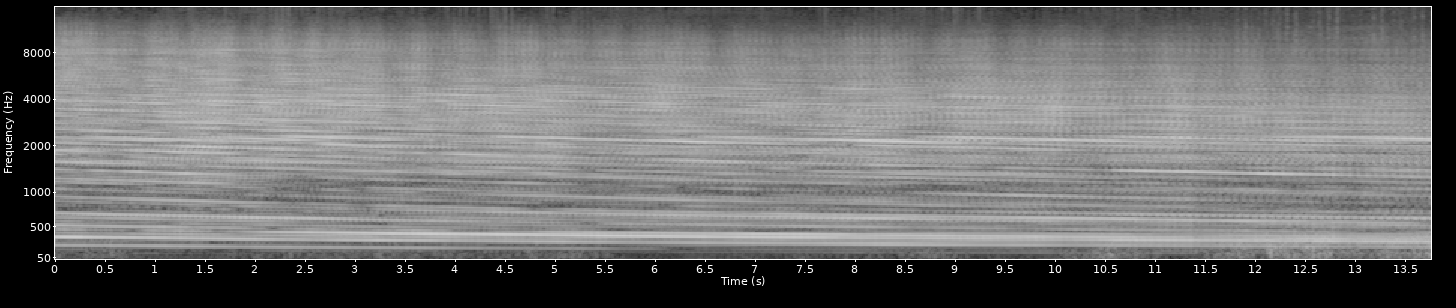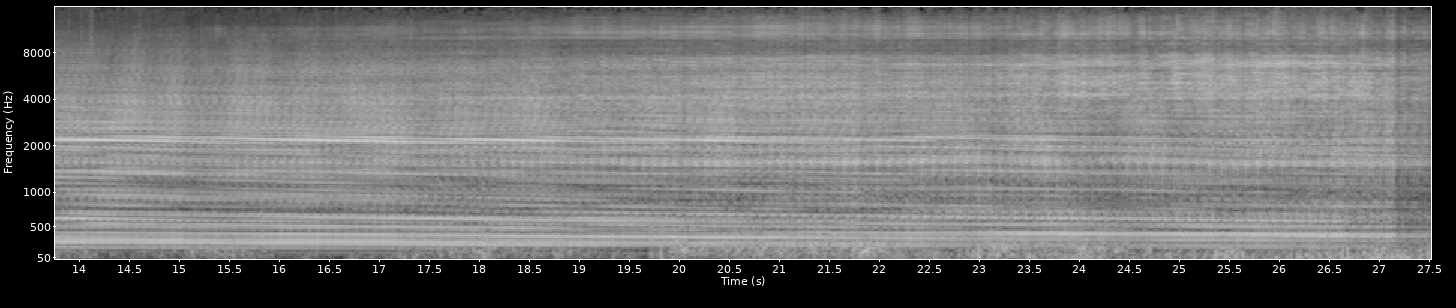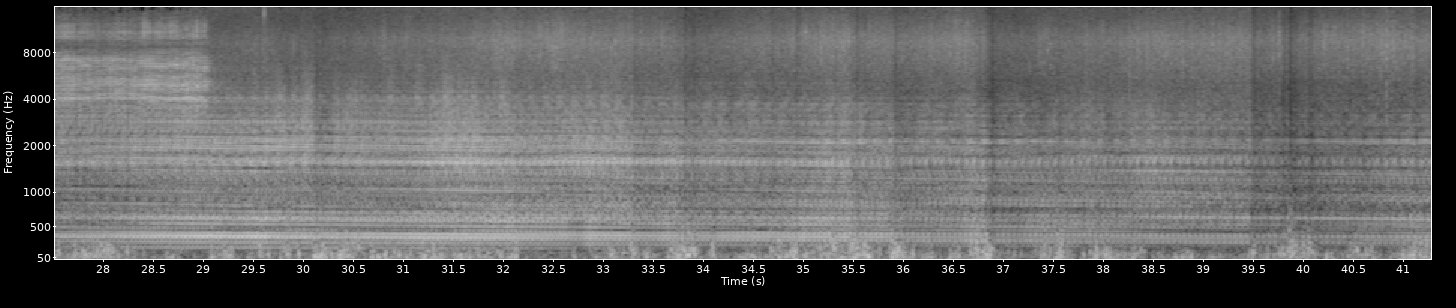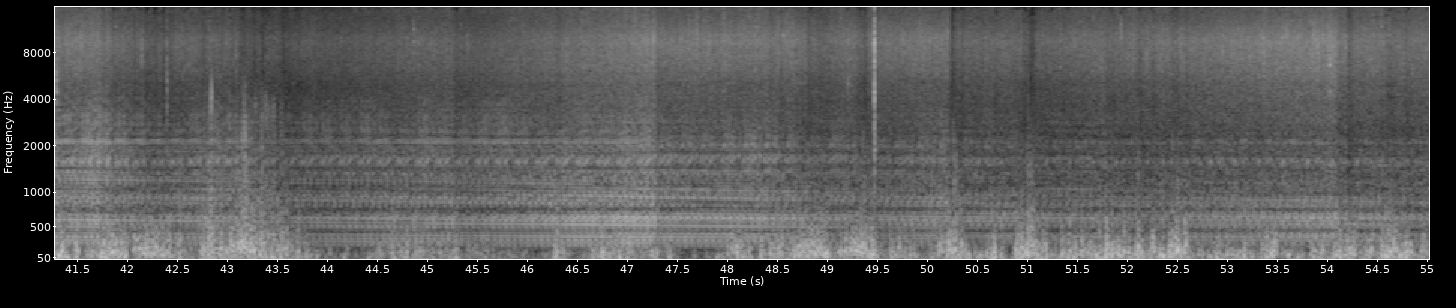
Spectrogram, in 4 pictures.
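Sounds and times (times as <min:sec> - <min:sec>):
warning siren winding down: 0:00.0 - 0:55.0
low rumble: 0:17.2 - 0:55.0.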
